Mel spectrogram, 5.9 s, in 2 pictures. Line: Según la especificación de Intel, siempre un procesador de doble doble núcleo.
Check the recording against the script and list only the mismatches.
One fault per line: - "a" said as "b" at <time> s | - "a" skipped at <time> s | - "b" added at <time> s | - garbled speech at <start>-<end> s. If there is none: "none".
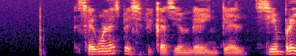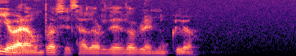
- "llevará" added at 3.0 s
- "doble" skipped at 4.5 s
